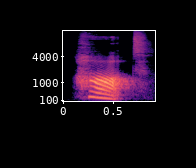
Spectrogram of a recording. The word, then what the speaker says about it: heart: Heart, heart, ah, a long sound.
